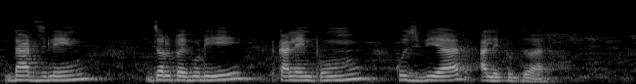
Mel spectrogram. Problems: constant background noise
